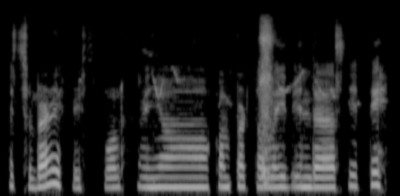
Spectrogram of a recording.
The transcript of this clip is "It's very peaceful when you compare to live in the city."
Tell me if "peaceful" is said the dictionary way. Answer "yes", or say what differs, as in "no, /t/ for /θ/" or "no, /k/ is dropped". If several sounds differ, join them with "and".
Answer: no, /f/ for /p/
